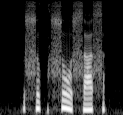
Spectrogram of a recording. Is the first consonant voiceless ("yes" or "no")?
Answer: yes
